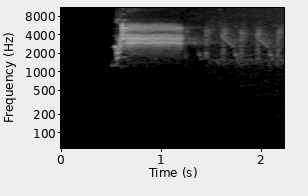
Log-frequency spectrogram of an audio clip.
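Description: A loud bird chirp rings out sharply for under a second as the bird is caught, followed by fainter, fluttering high chirps trailing off in quick succession.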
